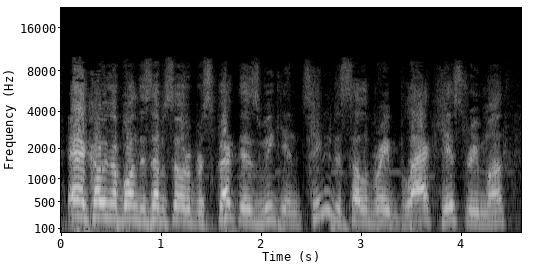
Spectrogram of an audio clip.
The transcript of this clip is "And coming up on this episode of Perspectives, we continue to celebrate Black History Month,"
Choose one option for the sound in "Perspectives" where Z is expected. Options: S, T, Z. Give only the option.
Z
